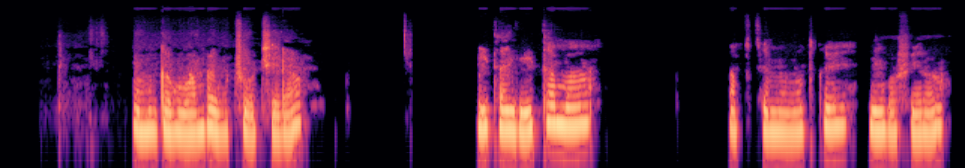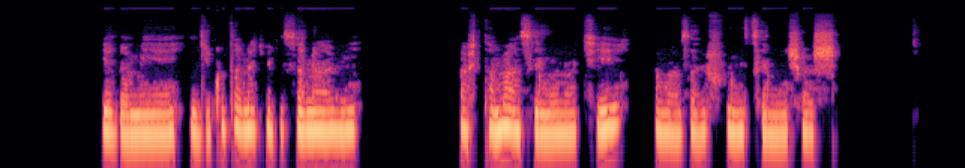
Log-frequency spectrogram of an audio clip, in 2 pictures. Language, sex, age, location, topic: Kinyarwanda, female, 36-49, Kigali, health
